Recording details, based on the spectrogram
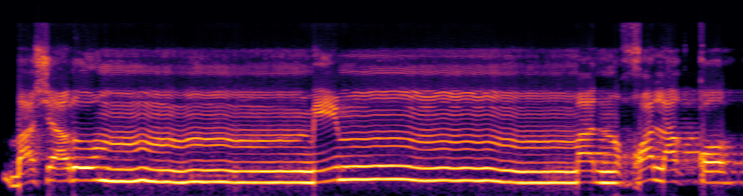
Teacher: را کے اوپر 2 پیش ہیں، ادغام ہو رہا ہے. را کو میم سے ملائیں گے، پھر میم کو میم سے ملائیں گے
